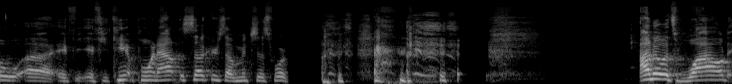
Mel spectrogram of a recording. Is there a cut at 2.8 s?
yes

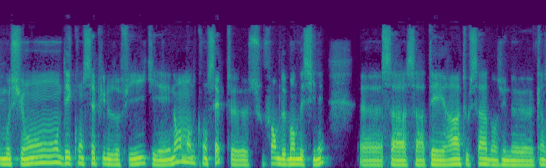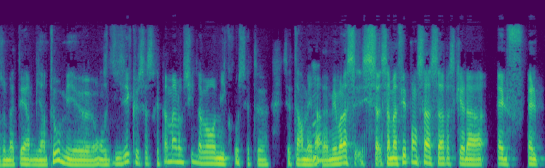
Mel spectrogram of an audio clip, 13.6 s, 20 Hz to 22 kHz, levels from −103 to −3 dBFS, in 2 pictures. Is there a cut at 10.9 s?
yes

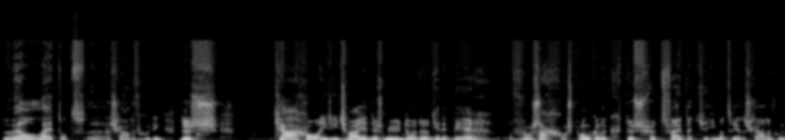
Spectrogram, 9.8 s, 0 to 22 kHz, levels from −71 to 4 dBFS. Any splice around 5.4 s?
yes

